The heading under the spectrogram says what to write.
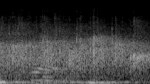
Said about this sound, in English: Very good. Round of applause. Thank you very much.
